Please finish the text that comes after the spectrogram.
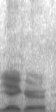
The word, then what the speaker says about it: Jagrr: Uh, Hope is actually a GC1 and twos and uh I'm going to keep calling him Jagger even though I know it's pronounced Jerger. Uh Jerger is a champ two in uh two now.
